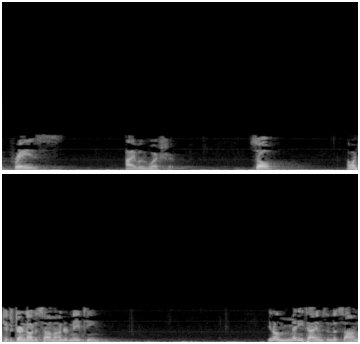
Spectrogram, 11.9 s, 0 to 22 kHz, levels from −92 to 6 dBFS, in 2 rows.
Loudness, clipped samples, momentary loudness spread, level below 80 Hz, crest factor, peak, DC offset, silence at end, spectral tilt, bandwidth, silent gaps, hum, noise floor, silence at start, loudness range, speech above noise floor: -22 LUFS; under 0.1%; 19 LU; -38 dBFS; 20 dB; -4 dBFS; under 0.1%; 0 s; -10.5 dB/octave; 4.8 kHz; none; none; -43 dBFS; 0 s; 10 LU; 21 dB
